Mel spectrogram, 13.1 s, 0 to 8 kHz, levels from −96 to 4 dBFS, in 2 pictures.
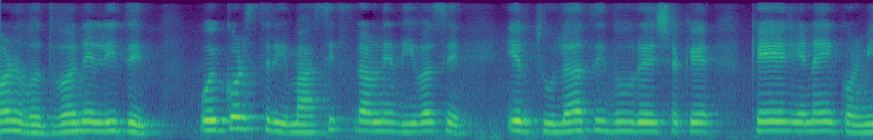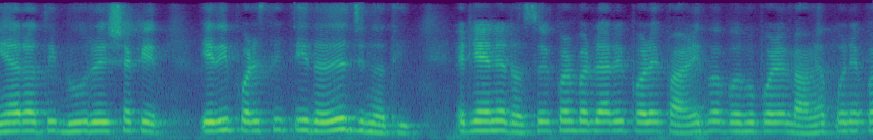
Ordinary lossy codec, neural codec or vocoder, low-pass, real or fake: AAC, 48 kbps; codec, 24 kHz, 0.9 kbps, WavTokenizer, large speech release; 7.2 kHz; fake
